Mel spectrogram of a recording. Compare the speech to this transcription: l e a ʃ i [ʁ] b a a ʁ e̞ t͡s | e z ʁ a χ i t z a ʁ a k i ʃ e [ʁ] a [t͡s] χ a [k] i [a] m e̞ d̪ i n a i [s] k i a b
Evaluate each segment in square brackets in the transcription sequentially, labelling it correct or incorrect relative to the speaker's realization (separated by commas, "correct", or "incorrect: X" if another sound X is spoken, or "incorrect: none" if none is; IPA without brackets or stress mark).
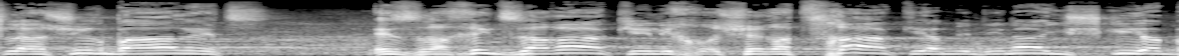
correct, correct, correct, correct, correct, incorrect: ʃ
